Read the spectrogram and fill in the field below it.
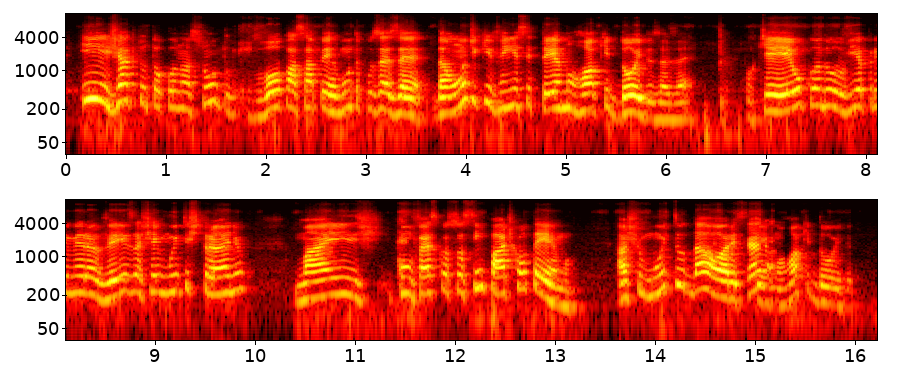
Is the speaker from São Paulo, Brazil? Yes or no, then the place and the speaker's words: no; Pará, Brazil; o paraense ele tem isso. Ele tem esse afeto pela música. Um exemplo disso sou eu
